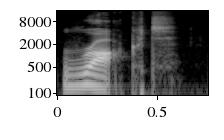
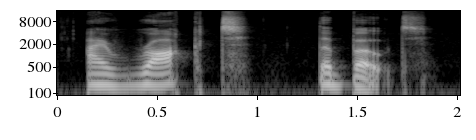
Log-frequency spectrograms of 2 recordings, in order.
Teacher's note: rocked when spoken on its own has a t ending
